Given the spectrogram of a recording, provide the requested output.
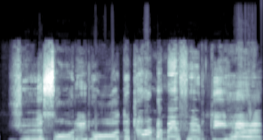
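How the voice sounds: A high-pitched cartoonish character voice with very wide pitch swings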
